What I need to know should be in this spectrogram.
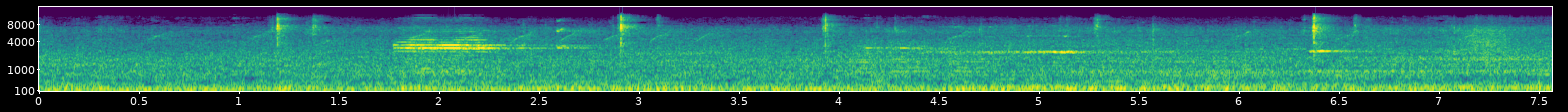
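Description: Scissors snip through hair in short, crisp clicks.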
